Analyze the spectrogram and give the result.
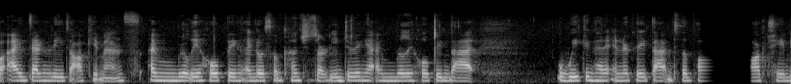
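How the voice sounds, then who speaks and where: Low, gravelly-voiced woman artist. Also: a little mellow. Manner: rambling, many fillers, laughs and yawns. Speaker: artist guest. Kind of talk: casual interview chat.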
